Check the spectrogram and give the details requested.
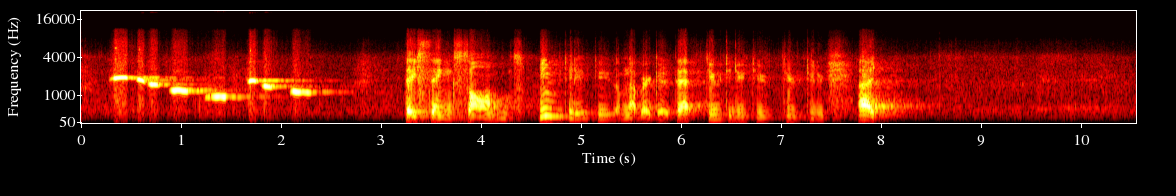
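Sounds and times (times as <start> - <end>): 
person whistling a short tune: 0.3 - 2.7
speech: 3.2 - 8.2.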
